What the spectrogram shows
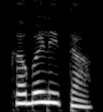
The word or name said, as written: ಕಬಲಿತ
